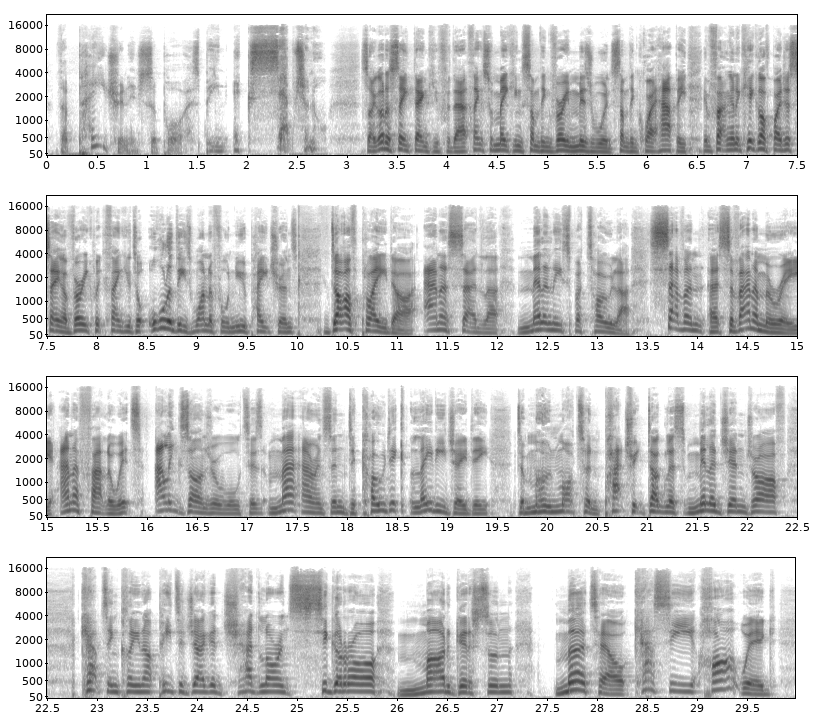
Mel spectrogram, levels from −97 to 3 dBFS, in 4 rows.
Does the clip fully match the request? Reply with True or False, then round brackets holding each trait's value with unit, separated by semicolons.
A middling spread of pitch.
False (5.7 semitones)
